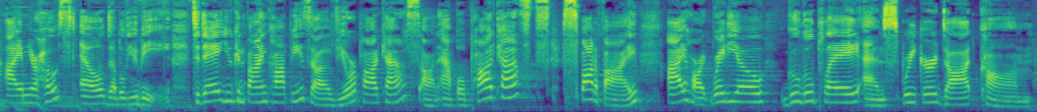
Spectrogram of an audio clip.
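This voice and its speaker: A woman hosting an interview podcast, effusive and warm in her praise, repeating greetings for emphasis. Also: medium pitch, sing-song, slow, soft background music. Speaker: podcast host. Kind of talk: enthusiastic interview host.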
